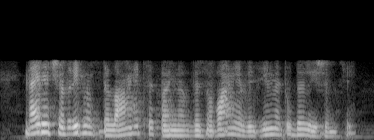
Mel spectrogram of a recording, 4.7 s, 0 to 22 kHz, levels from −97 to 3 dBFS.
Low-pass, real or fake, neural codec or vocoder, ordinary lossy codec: 3.6 kHz; fake; codec, 16 kHz in and 24 kHz out, 0.6 kbps, FireRedTTS-2 codec; none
